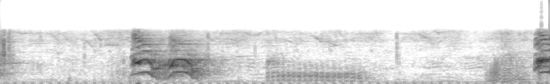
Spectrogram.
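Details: Puppy named JJ barking at a robot dog indoors; one double bark near the middle and a short sharp yelp at the end, with a lower whining tone between and a steady low hum throughout.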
